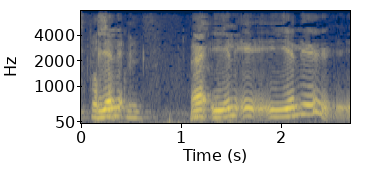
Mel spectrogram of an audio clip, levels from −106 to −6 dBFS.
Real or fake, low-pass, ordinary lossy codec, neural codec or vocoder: real; 7.2 kHz; none; none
